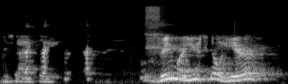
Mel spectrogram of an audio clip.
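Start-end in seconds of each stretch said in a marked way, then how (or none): 1.6-2.8 called out louder, slow and drawn; slow, louder call into the room. Real, not acted. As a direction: call out to someone who may have left. Calling to an absent viewer.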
